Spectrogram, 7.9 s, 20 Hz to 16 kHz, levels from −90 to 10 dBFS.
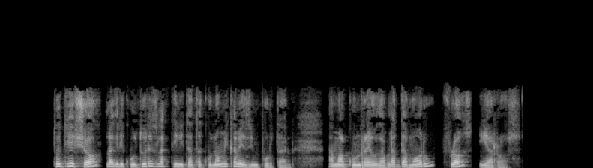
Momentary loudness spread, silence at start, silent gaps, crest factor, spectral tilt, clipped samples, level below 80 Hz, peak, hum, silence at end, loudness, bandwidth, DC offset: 12 LU; 0.75 s; 4.33-4.38 s, 5.82-5.90 s, 6.32-6.39 s; 18 dB; -5 dB/octave; under 0.1%; -56 dBFS; -2 dBFS; none; 1 s; -19 LUFS; 8 kHz; under 0.1%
